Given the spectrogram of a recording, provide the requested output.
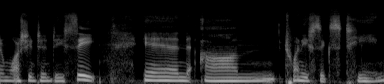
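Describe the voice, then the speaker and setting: Here a woman speaks with an American accent in a monotone, flat intonation. The recording is very clean, with a silent background. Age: 70s. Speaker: writer and retired diplomat. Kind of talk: podcast interview.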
